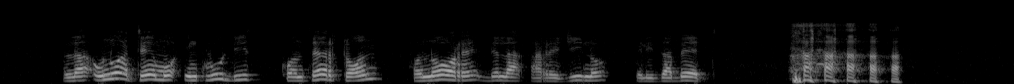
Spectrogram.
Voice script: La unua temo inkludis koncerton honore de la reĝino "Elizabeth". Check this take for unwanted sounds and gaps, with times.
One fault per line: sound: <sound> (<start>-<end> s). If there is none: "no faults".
sound: laugh (7.9-9.0 s)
